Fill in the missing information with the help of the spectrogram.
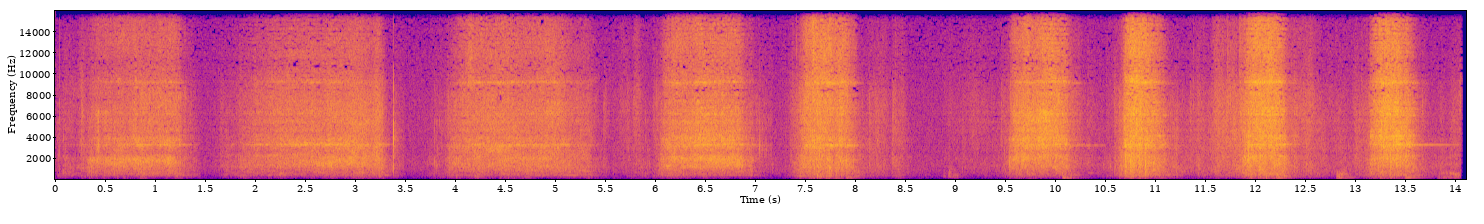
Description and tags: Sound of shower curtain being pulled aside at various speeds. Recorded on a Marantz PMD661 with a shotgun mic.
